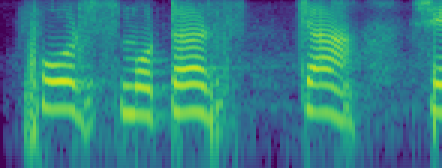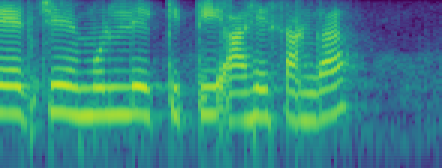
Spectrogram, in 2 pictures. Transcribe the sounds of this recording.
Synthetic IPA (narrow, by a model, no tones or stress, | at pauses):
foɾsmoʈəɾs | t͡ɕja | ɕeɾt͡ɕemulːekit̪iːʔaɦesaŋɡa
